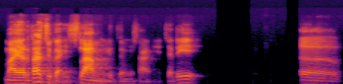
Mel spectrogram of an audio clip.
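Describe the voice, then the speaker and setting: A man with a thick Javanese accent explaining teacher competency criteria to colleagues, repeating himself and filling pauses as he thinks aloud. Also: lowish voice, a bit bright. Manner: repetitive, thinks aloud with many fillers.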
